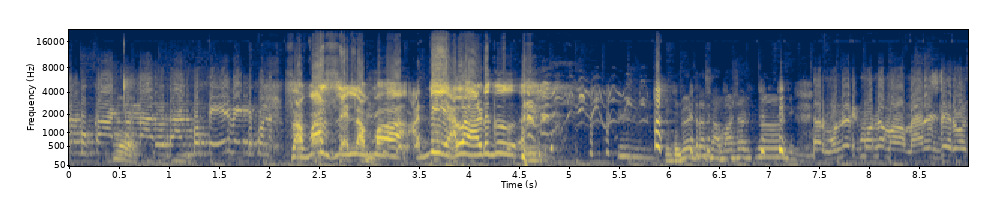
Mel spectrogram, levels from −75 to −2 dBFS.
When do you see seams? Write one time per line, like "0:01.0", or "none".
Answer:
0:07.4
